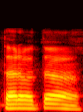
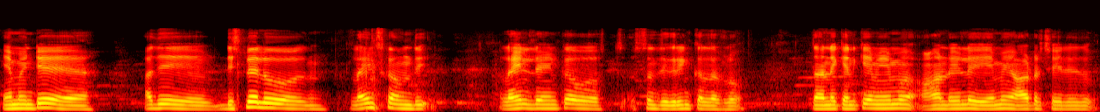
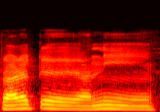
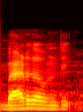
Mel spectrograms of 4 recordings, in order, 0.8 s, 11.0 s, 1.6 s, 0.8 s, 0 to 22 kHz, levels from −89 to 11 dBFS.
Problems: continuous background conversations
